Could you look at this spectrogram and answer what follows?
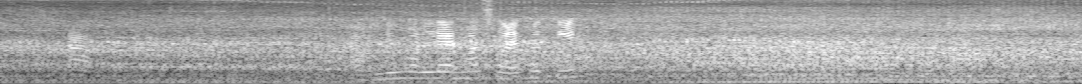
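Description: A farm tractor working in a Thai sugarcane and cassava field to pull down large trees, its engine a steady low rumble throughout, growing slightly louder toward the end, with someone talking over it.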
